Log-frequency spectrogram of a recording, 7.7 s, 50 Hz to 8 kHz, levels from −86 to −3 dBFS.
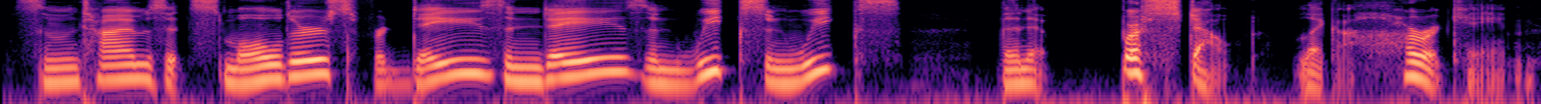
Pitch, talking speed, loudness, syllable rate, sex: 175 Hz, 140 wpm, -20 LUFS, 3.8 syllables/s, female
